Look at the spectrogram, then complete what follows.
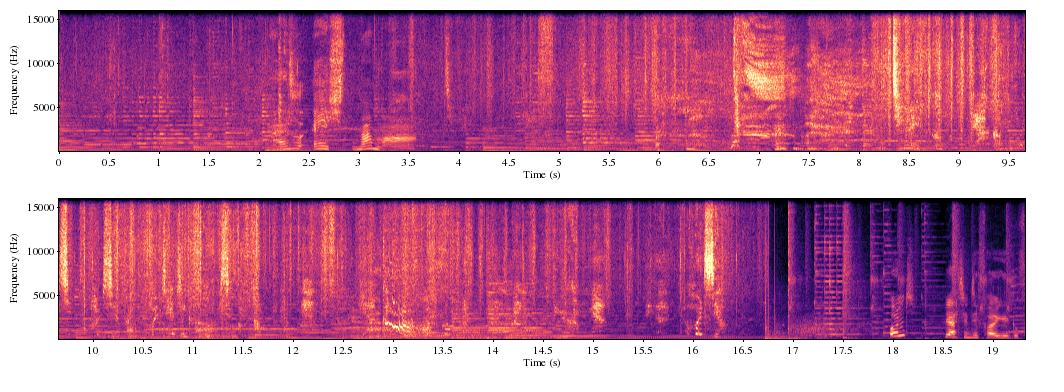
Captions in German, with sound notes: Also echt, Mama! Tinka, komm! Ja, komm. Hol's dir, komm. Hol's dir, komm. (Freudiges Winseln) Komm, hier. Hol's dir. (Heitere Musik)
